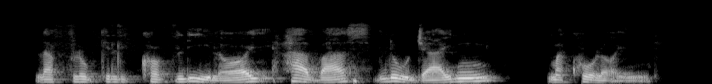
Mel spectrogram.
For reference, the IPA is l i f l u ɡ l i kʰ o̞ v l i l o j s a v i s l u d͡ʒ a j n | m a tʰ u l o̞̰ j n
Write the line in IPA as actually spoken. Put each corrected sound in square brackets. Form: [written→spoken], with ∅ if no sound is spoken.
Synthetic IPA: l [i→a] f l u ɡ l i kʰ o̞ v l i l o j [s→h] a v [i→a] s l u d͡ʒ a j n | m a [tʰ→kʰ] u l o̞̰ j n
